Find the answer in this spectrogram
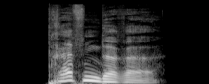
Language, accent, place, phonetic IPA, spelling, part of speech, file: German, Germany, Berlin, [ˈtʁɛfn̩dəʁə], treffendere, adjective, De-treffendere.ogg
- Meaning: inflection of treffend: 1. strong/mixed nominative/accusative feminine singular comparative degree 2. strong nominative/accusative plural comparative degree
